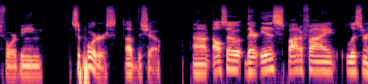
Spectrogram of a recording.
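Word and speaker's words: Szosok: o k cool but that's pronounced like an sh in English showu cool yes uh Maggie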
